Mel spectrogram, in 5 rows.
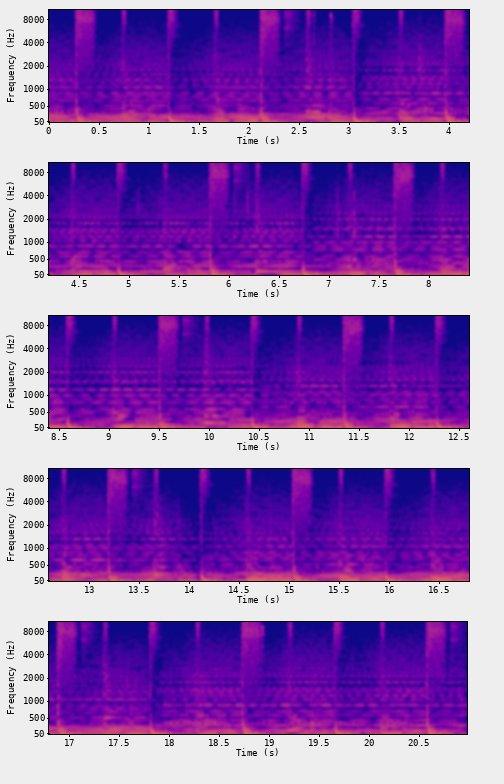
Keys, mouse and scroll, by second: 2.7 click, 5.1 Page_Down, 5.3 Down, 6.0 Down, 7.1 End, 7.3 Down, 18.8 click.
